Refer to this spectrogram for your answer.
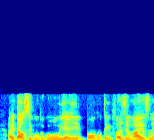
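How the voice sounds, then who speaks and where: A man talks with fairly even intonation. His is an unremarkable speaking voice. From southern Brazil, Rio Grande do Sul. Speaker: football fan podcast guest. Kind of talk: casual chat.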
